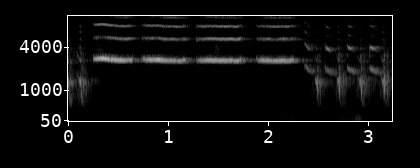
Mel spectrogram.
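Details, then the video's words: Waterslager canary singing for training: four long, pure whistled notes held at the same pitch with short breaks between them, followed by quick descending chirps. "Legendary Waterslager Canary Singing For Training"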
